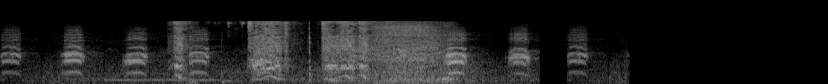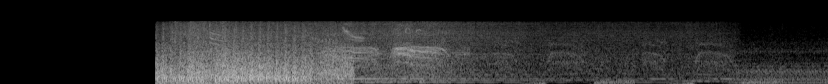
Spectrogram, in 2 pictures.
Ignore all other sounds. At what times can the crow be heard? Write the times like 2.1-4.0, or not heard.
0.0-6.3, 11.3-16.5.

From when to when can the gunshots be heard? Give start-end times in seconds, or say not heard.
9.8-11.8.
